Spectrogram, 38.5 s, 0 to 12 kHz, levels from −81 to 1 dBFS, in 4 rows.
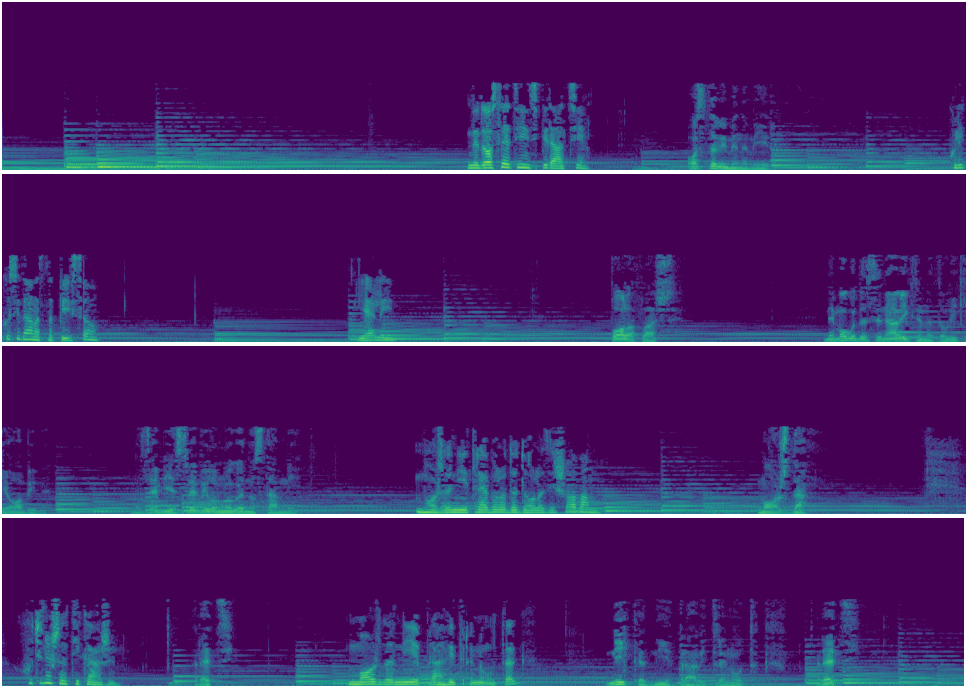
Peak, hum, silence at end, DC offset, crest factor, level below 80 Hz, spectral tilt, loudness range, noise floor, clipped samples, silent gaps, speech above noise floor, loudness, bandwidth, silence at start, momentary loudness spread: -4 dBFS; none; 0 s; under 0.1%; 24 dB; -50 dBFS; -6.5 dB/octave; 7 LU; -47 dBFS; under 0.1%; none; 22 dB; -27 LUFS; 6.6 kHz; 0 s; 21 LU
